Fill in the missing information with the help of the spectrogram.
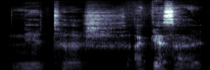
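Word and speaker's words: Nisha: Now you can play as one of four characters: Athena the Gladiator, Wilhelm the Enforcer, Nitush. That's how you pronounce her name.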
